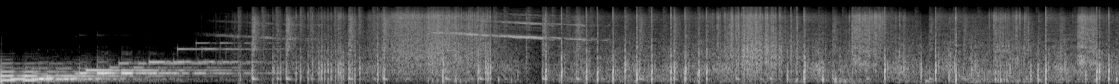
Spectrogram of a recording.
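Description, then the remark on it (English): Fireworks go off: a rising whistle launches, then a loud, dense barrage of crackling pops and bangs continues nonstop, with a few more whistles streaking through. No one speaks. “Expanding sale of more powerful fireworks may have increased revenue, but it lit a short fuse of complaints about excessive noise”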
